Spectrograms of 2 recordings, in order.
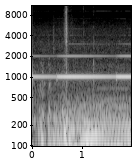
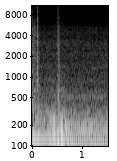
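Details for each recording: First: Dodge Neon with swapped throttle body parts and a 2002 automatic idle air control valve, A/C on: a short crank, catches at once, then a quiet steady idle that lifts slightly under a chime. Starts normally and idles up. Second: 2002 Dodge Neon, warm, after fitting its throttle body with 2002 automatic idle air control valve parts: quiet low idle that sags and lugs down too much when put in gear; runs better than before.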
